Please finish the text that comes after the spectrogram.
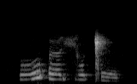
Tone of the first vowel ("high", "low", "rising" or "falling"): rising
